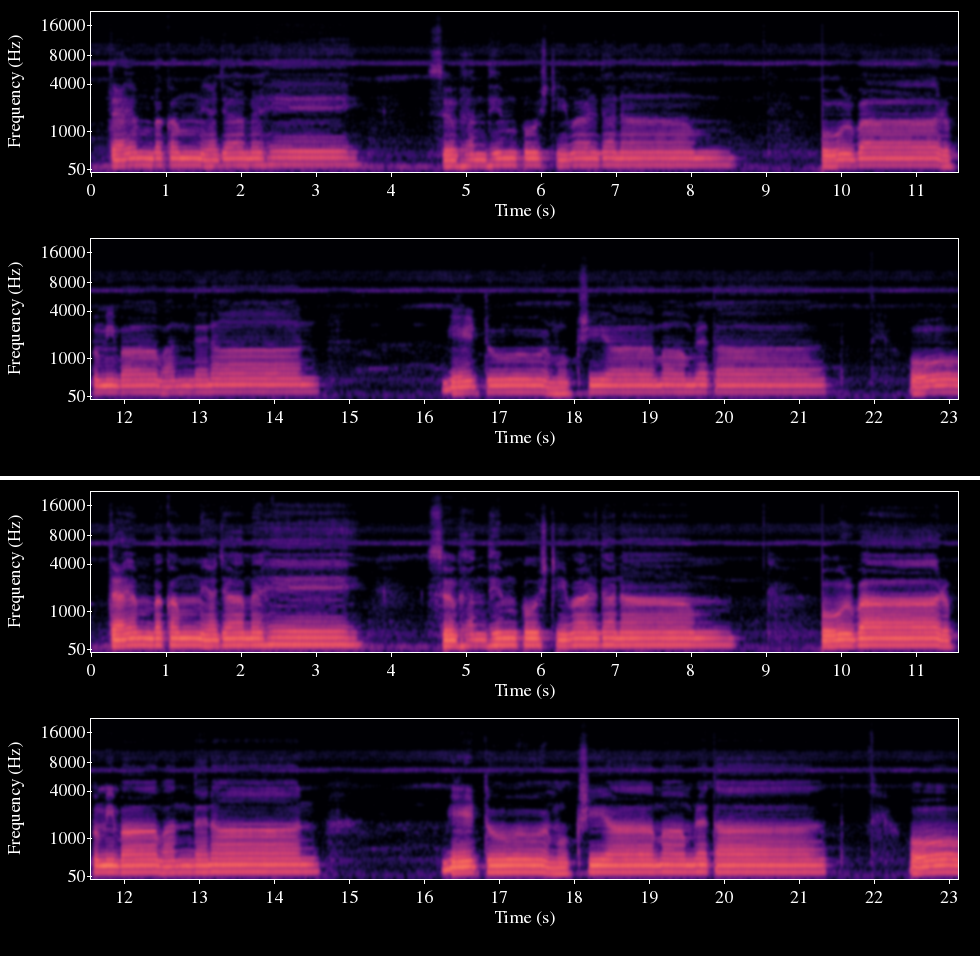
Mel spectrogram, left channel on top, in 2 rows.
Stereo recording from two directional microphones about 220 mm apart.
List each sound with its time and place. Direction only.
0.2 s speech: 25° right (ahead or behind)
4.4 s speech: 25° right (ahead or behind)
9.8 s speech: 25° right (ahead or behind)
16.3 s speech: 25° right (ahead or behind)
22.4 s speech: 25° right (ahead or behind)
